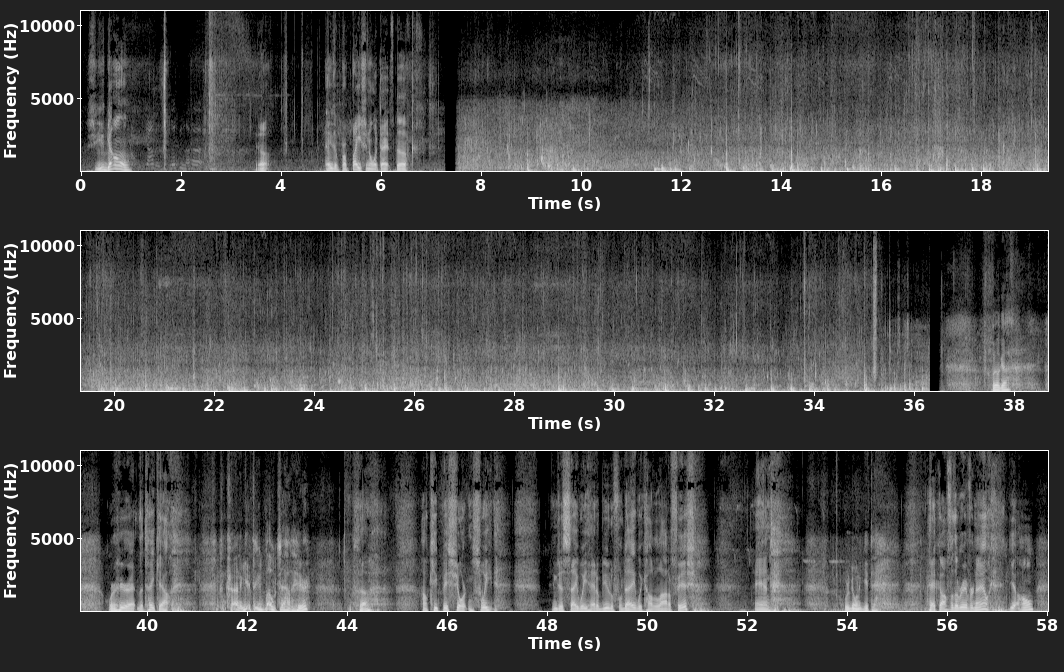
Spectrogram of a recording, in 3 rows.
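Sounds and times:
water sloshing: 6.6s - 58.0s
boat knocks and thumps: 7.5s - 36.3s, 49.4s - 58.0s
wind rumbling on microphone: 8.7s - 36.3s.

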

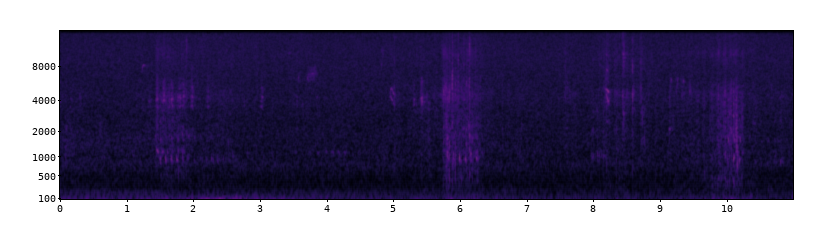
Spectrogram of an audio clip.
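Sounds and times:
faint high bird chirps: 1.2s - 6.2s
birds fluttering in water: 5.7s - 6.4s.

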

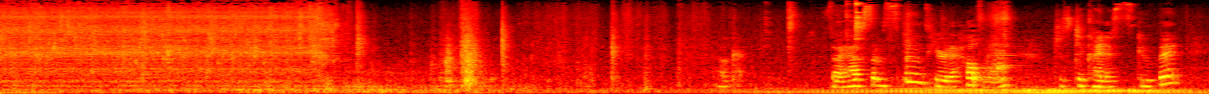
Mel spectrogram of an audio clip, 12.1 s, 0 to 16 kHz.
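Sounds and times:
faucet running: 0.0s - 3.4s.

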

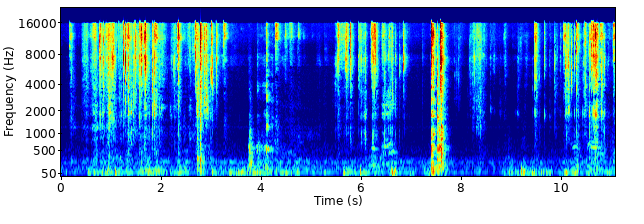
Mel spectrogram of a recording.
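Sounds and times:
wrapper crinkling: 0.2s - 3.3s, 5.4s - 7.0s, 7.8s - 11.0s
cards rustling: 0.4s - 3.2s, 7.9s - 11.0s.

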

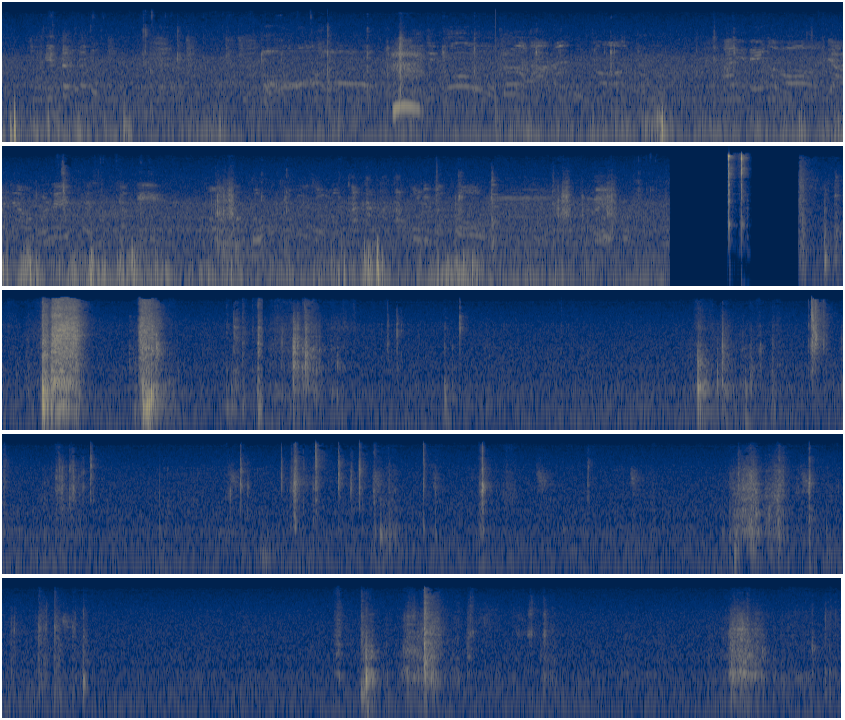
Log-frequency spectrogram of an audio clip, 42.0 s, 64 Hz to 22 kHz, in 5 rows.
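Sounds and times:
plastic crinkling: 27.4s - 30.2s
cardboard and packages clicking: 27.5s - 30.2s
packing tape ripping: 27.6s - 30.2s.

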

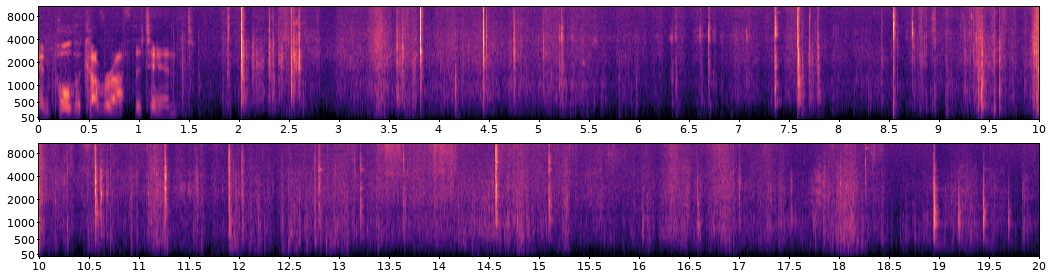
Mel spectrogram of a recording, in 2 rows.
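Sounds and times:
straps and fabric rustling: 1.2s - 20.0s
buckles clicking open: 3.5s - 9.6s.

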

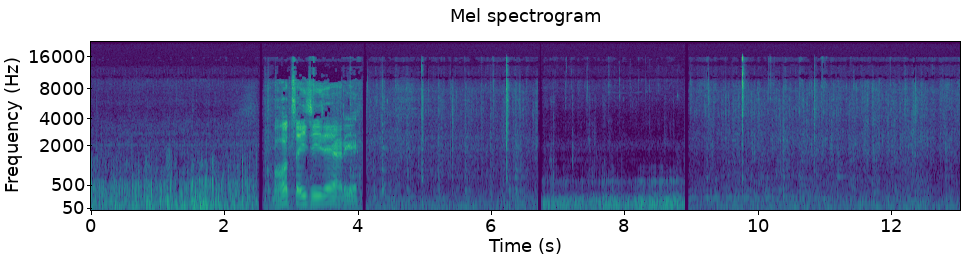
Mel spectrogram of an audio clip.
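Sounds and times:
strong wind buffeting tent: 0.0s - 5.4s.

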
